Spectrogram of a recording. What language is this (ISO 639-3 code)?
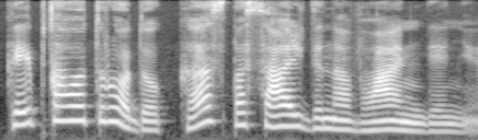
lit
